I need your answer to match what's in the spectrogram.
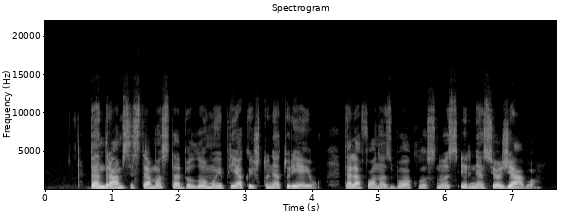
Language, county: Lithuanian, Kaunas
